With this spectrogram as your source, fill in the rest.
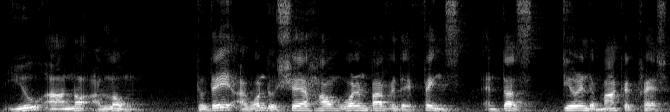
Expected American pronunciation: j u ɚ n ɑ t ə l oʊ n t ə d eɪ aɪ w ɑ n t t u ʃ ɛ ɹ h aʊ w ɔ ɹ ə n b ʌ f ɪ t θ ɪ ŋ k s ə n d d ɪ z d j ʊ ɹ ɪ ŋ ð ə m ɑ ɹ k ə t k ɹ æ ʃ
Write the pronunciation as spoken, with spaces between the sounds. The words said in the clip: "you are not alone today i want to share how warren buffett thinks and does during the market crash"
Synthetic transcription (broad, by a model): j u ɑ n ɑ t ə l oʊ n t ə d eɪ aɪ w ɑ n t t u ʃ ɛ h aʊ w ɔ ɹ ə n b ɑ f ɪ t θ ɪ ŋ s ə n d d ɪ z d j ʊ ɹ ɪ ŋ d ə m ɑ k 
